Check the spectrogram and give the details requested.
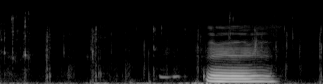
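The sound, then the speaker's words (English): Wet chewing noises of someone eating a Snickers chocolate candy bar, soft irregular smacks for a couple of seconds, followed by a short, loud voiced hum. “Chewing on a Snicker here.”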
